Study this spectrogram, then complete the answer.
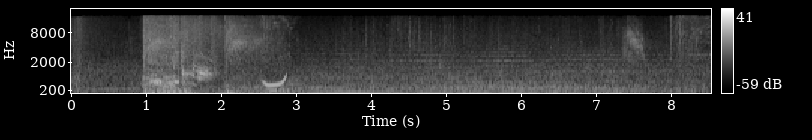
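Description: A lightsaber hums.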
